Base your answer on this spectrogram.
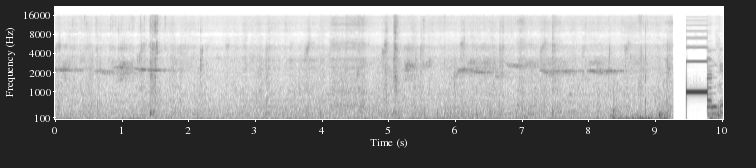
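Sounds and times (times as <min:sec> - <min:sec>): short electronic beep: 0:09.5 - 0:09.9.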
